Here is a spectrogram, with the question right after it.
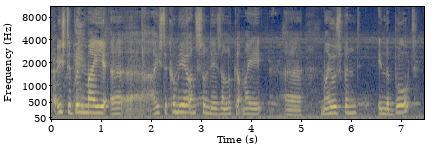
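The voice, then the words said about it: Poorly put-on old lady's accent. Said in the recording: “that's a terrible accent. Forgive me. ... I'm going to stop doing the accent now.”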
